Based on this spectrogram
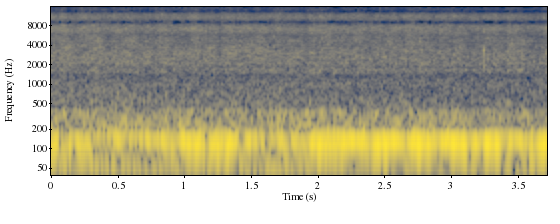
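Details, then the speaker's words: '87 GT with hot crank-no-start and surging idle, IAC suspected; cold start catches within seconds and settles to a smooth, steady idle of about 900 rpm (previously 750), air-fuel near 14.7: normal cold start idle. "all right so just a few seconds in it started right up the idols come down to about 900."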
